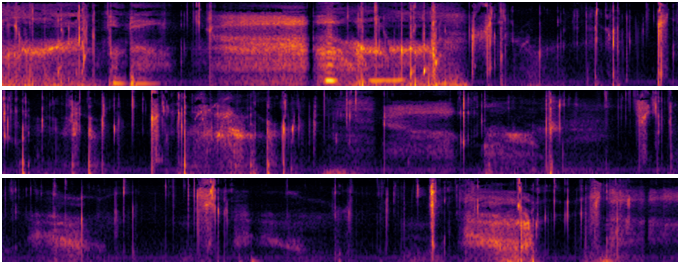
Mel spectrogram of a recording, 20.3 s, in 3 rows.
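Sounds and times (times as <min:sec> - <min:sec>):
close-miked ASMR ear-licking mouth sounds: 0:00.0 - 0:01.2, 0:03.2 - 0:10.5, 0:11.3 - 0:16.0, 0:16.8 - 0:20.0
soft breathy noises: 0:00.0 - 0:05.6, 0:10.0 - 0:12.9, 0:15.3 - 0:20.2
speech: 0:01.1 - 0:01.4.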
